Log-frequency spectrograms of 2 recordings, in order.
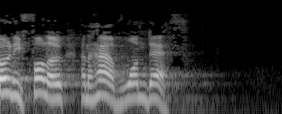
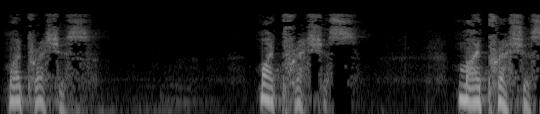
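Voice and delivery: whispered tenderness; 7 semitones lower, 17 dB quieter, slower than usual. Real, not acted.

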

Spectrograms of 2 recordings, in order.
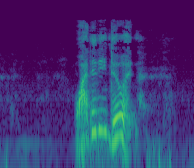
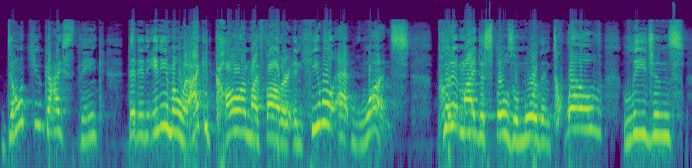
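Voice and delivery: raised, louder challenge to the crowd; emphatic Jesus; 6 semitones higher, 7 dB louder than usual. Retold or imitated. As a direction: press it like an indignant question. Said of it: "he's looking at these people and he says".

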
